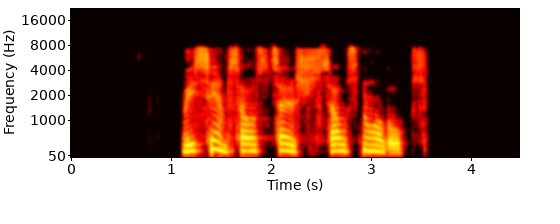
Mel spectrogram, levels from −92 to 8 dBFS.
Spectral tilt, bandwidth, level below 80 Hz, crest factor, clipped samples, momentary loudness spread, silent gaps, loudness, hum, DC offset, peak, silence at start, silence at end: -4.5 dB/octave; 8.2 kHz; -56 dBFS; 20 dB; under 0.1%; 6 LU; none; -17 LUFS; none; under 0.1%; 0 dBFS; 1.1 s; 0.95 s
